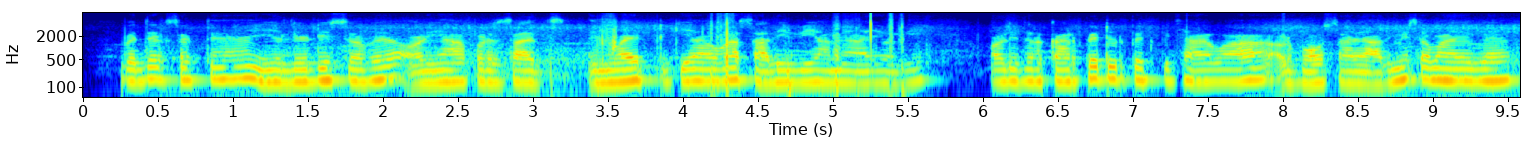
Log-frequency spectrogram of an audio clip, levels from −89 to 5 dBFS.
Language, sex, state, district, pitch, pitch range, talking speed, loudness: Hindi, male, Bihar, Saharsa, 140 Hz, 130-150 Hz, 220 wpm, -28 LUFS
